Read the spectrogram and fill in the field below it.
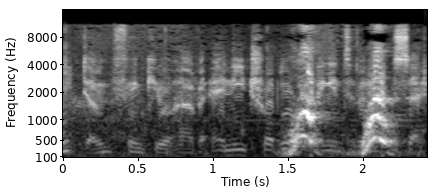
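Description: A dog barks twice in quick succession, loud and close, over someone talking steadily and the muffled hum of a racing game.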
